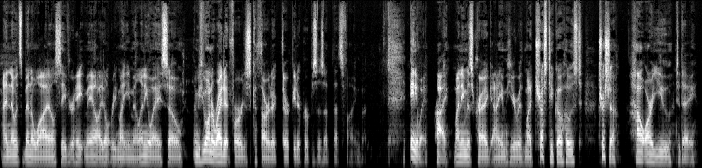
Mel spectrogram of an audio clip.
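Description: Brief: deep-voiced male podcast host, playful and rambling, dry close-mic sound. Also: a little fast, dry recording. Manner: joking, rambling, self-interrupting. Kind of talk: casual podcast chat.

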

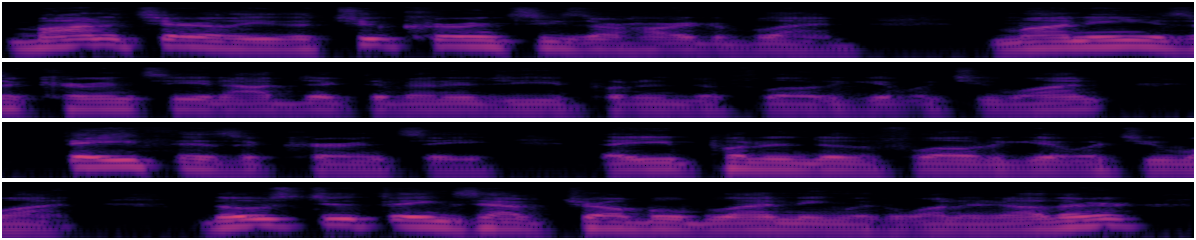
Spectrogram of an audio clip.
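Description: A man's voice: on the low side, fast. Emphatic motivational man in his fifties. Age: 50s. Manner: emphatic, punchy, repeats key phrases for effect. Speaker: guest, entrepreneur and motivational speaker. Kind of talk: energetic motivational storytelling.

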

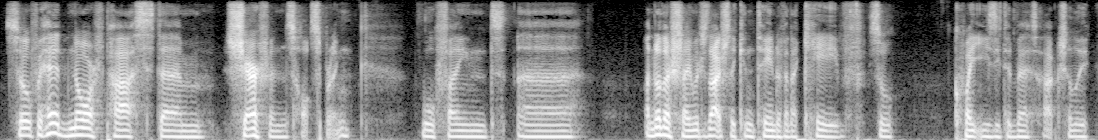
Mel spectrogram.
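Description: A man's voice: mid-range voice, level tone, unhurried, fairly bright tone. A man hosting a casual video game playalong podcast, explaining things in a tentative, hesitant way. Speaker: podcast host. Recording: slightly dull audio, music bed. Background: background music.

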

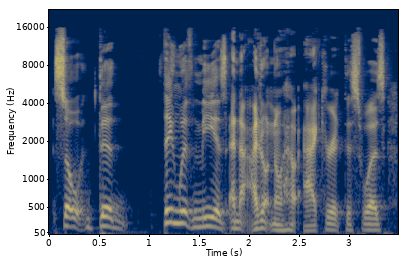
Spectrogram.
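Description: A podcast co-host chatting casually about pop culture, often repeating syllables and stumbling over words, with animated emphasis. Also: medium pitch. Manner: halting speech with repeated syllables and stammered words.

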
